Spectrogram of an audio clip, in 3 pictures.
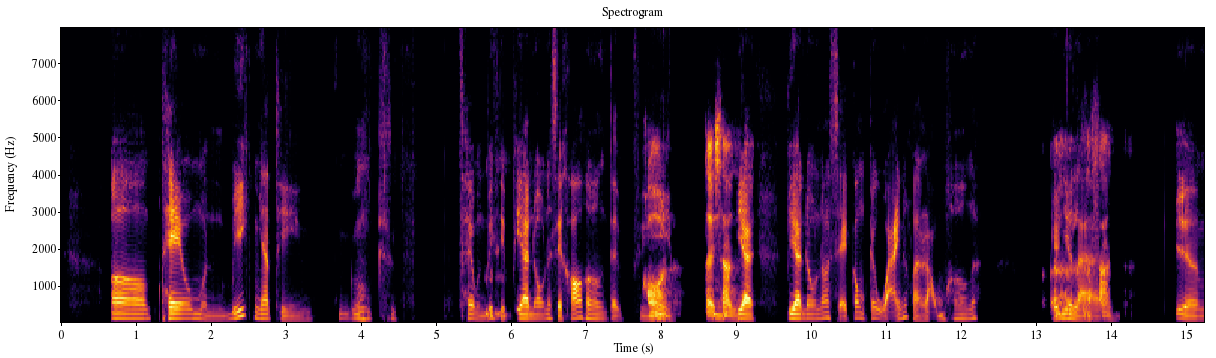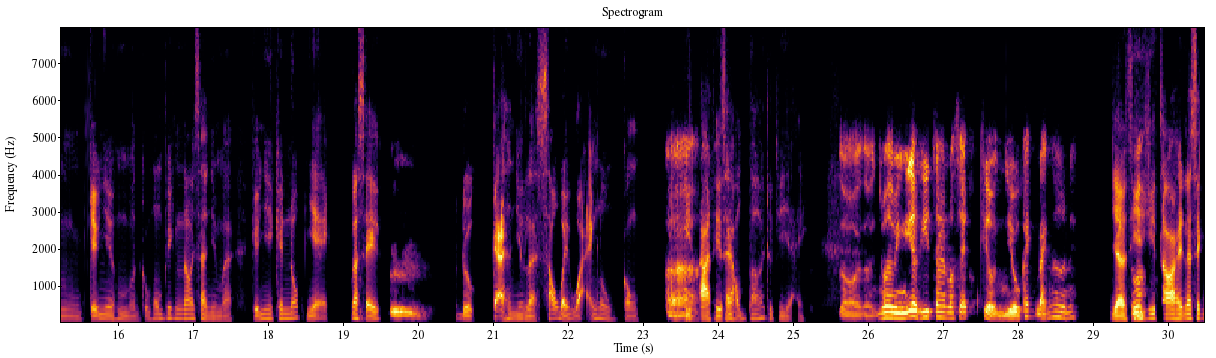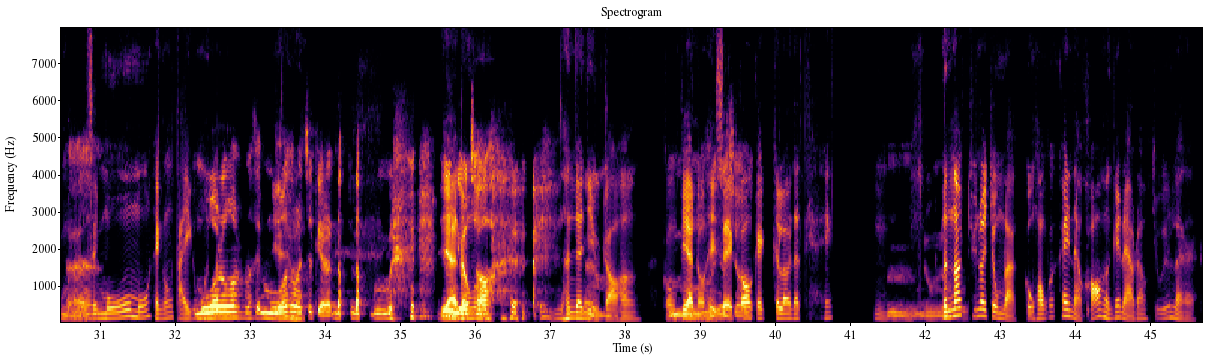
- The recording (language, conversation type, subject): Vietnamese, unstructured, Bạn nghĩ âm nhạc có thể thay đổi tâm trạng của bạn như thế nào?
- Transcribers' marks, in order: tapping; other background noise; chuckle; laugh; sniff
